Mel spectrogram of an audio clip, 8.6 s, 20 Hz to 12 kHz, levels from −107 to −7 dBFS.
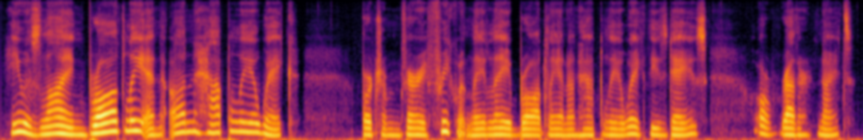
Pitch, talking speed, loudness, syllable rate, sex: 175 Hz, 130 wpm, -19 LUFS, 5.3 syllables/s, female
